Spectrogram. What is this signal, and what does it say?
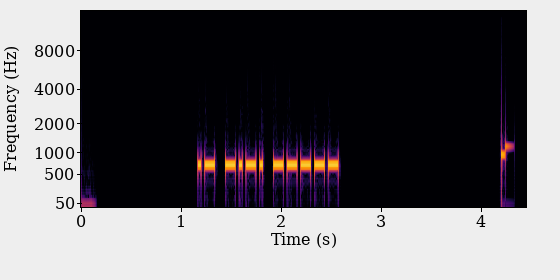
Morse code, heard as a keyed tone, about 36 wpm, 700 Hz. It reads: AC0
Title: USA Call Sign Prefixes - Repeated 2x - 35wpm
